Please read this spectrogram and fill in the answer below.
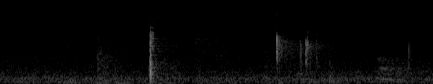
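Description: Snooker shot: the cue tip strikes the cue ball with one sharp click, and a little over a second later the cue ball clicks into the pack of reds, with a second ball-on-ball click just after.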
